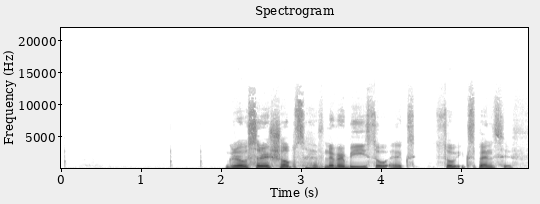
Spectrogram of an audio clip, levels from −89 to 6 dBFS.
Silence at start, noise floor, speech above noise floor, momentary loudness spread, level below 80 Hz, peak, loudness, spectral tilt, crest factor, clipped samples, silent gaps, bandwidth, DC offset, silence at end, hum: 2.05 s; -82 dBFS; 51 dB; 14 LU; -72 dBFS; -14 dBFS; -31 LUFS; -6 dB/octave; 20 dB; under 0.1%; none; 12 kHz; under 0.1%; 0.2 s; none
